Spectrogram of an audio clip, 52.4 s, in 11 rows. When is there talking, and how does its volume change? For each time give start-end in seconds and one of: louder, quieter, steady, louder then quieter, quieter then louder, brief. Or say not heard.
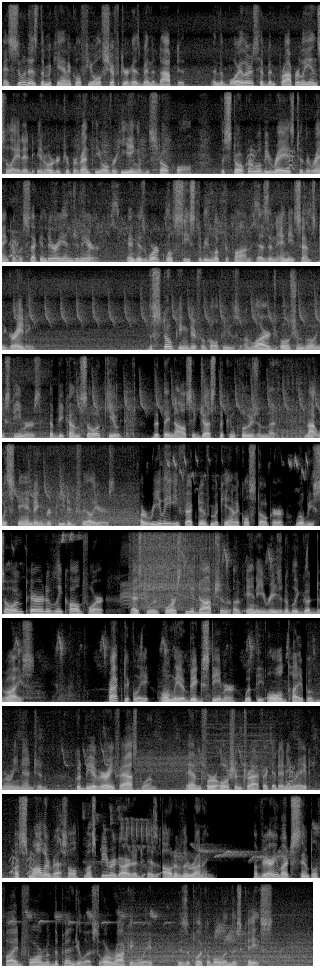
0.0-14.8 steady
16.5-33.9 steady
35.0-51.8 steady.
